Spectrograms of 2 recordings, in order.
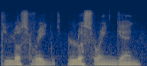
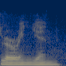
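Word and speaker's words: Lothringen: Like, in my mind, I've always pronounced it Losringen or something similar. Never really noticed that it's pronounced Loringen, which will make it way easier for me to pronounce.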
